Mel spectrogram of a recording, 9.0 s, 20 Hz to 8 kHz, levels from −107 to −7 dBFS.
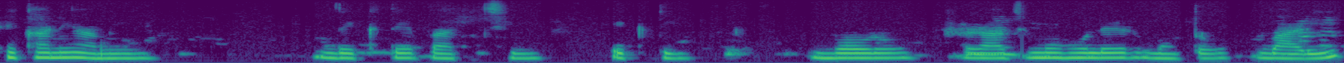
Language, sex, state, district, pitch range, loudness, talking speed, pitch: Bengali, female, West Bengal, Kolkata, 180-200 Hz, -39 LUFS, 65 wpm, 185 Hz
